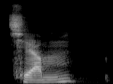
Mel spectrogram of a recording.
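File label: "ciam5", Teochew, chaoyang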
